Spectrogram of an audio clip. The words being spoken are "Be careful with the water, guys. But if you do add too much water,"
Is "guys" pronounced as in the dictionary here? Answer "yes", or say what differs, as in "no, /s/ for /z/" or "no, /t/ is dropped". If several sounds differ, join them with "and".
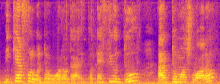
no, /z/ is dropped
